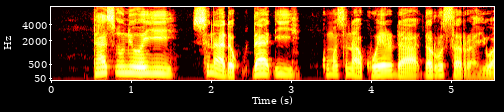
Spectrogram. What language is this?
Hausa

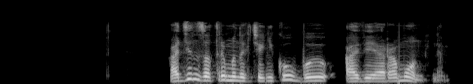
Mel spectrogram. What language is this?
Belarusian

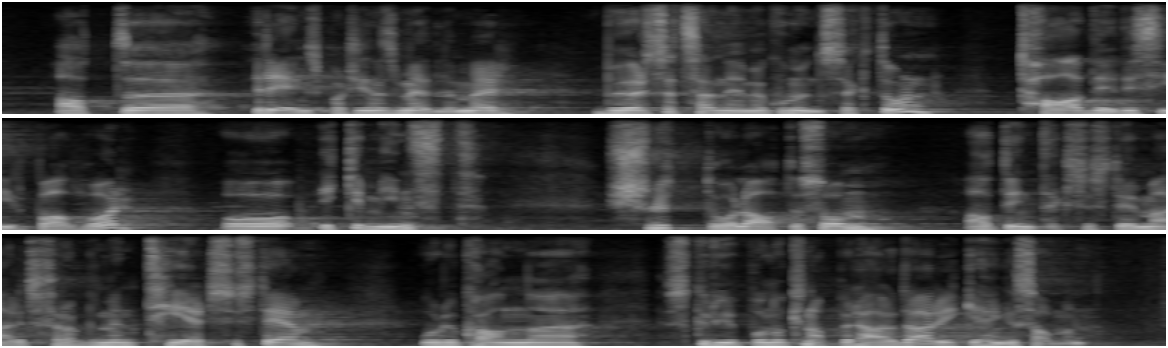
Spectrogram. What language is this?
Norwegian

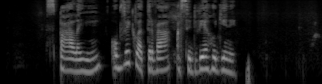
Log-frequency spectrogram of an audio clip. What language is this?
Czech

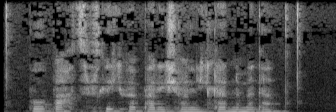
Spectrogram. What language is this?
Uzbek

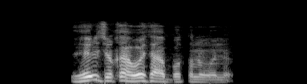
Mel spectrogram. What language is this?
Kabyle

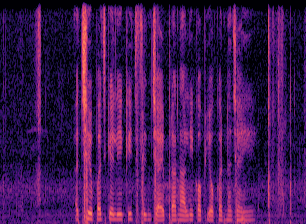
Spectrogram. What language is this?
Hindi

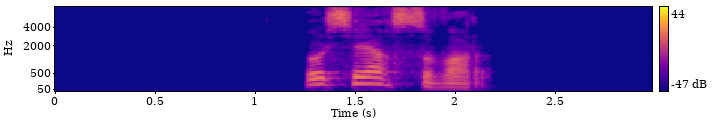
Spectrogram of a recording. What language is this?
Kabyle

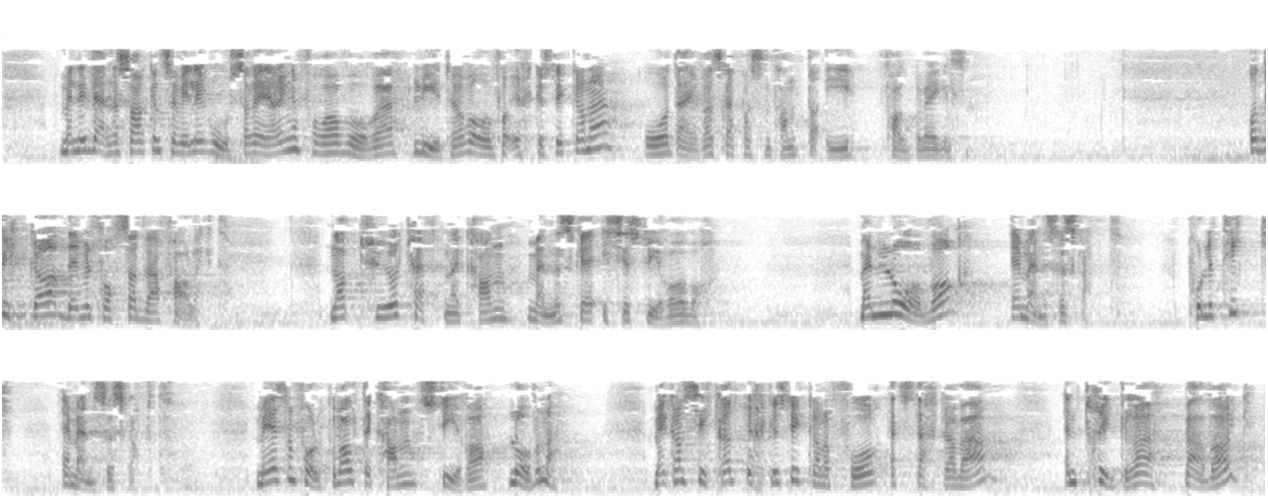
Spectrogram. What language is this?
Norwegian Nynorsk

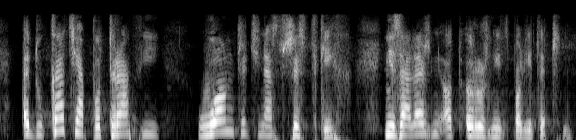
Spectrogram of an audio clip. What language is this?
Polish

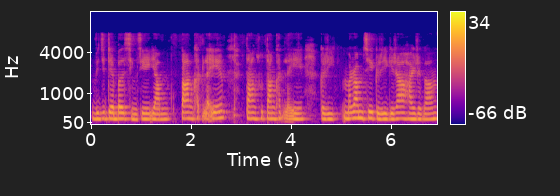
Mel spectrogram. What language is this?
Manipuri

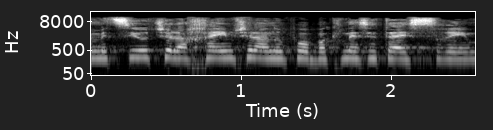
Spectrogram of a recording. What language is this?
Hebrew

